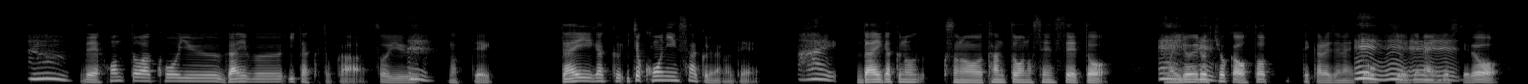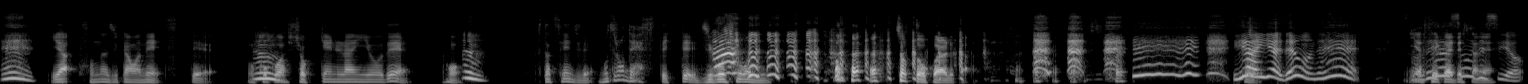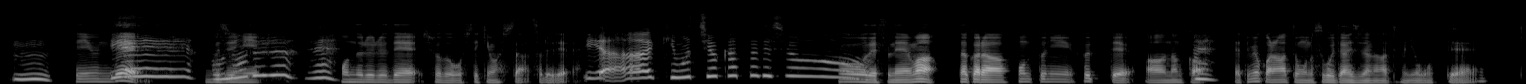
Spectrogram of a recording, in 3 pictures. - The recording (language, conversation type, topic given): Japanese, podcast, ふと思いついて行動したことで、物事が良い方向に進んだ経験はありますか？
- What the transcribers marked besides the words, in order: laugh; tapping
